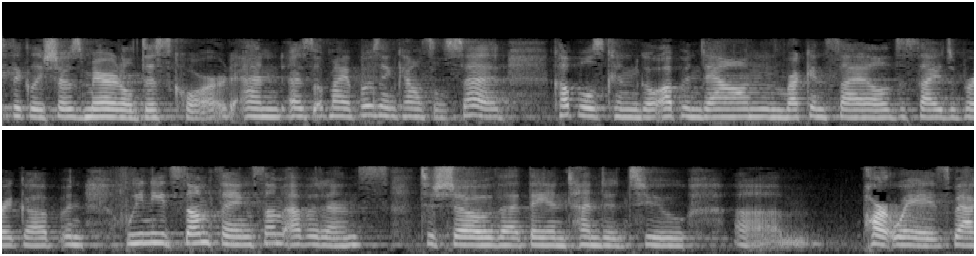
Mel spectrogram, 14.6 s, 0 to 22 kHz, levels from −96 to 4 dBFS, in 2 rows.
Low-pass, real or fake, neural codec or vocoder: 7.2 kHz; real; none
